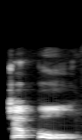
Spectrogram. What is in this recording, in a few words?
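"cepu", Malay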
